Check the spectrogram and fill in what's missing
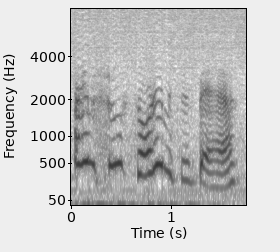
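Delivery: high, flustered apology; mild dismayed cry. Acted. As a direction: blurt out sorry in dismay. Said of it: "he cries".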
